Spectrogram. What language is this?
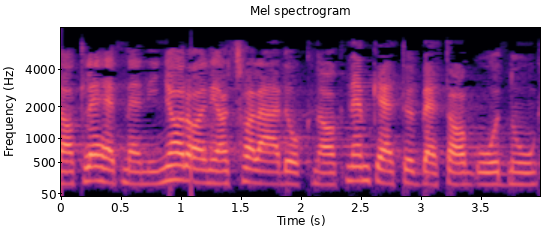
Hungarian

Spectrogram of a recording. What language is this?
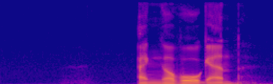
Norwegian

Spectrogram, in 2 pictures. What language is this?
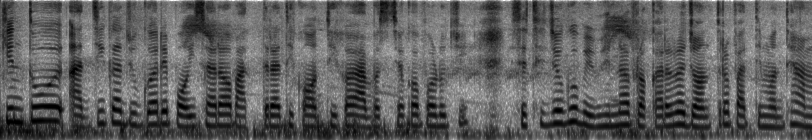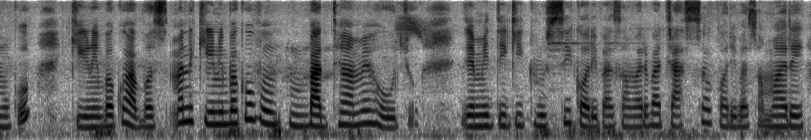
Odia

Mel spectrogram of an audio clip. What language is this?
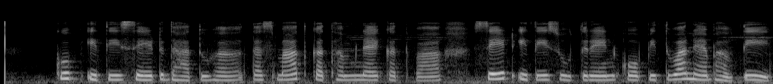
Sanskrit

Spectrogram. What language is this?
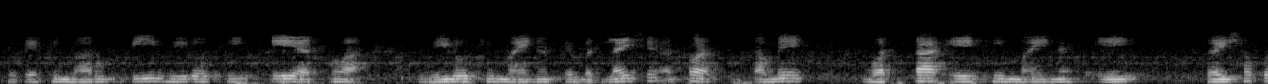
Gujarati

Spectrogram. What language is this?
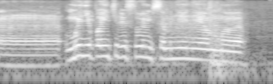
Russian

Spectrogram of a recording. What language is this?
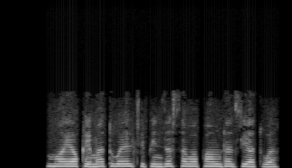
Pashto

